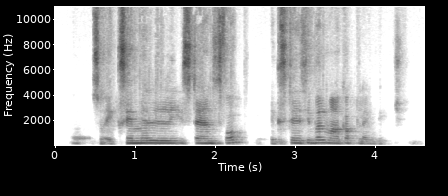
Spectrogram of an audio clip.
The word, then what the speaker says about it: extensible: so xml stands for extensible markup language right extensible not uh it starts with e later but still it's pronounced like x extensible it is called xml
